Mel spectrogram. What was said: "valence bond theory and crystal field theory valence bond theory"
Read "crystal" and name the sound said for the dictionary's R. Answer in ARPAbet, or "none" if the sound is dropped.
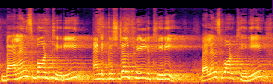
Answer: R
